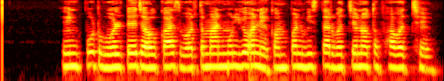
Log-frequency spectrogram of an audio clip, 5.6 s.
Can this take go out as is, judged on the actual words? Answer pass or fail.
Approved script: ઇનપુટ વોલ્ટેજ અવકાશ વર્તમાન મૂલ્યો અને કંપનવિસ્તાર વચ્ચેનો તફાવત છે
pass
